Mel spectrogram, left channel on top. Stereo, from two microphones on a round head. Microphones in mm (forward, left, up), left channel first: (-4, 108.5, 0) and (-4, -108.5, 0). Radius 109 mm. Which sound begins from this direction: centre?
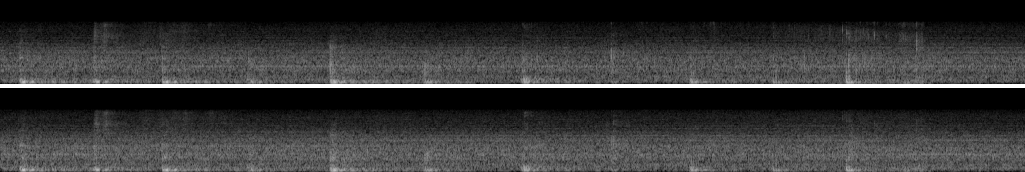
Footsteps, at 0.2 s.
